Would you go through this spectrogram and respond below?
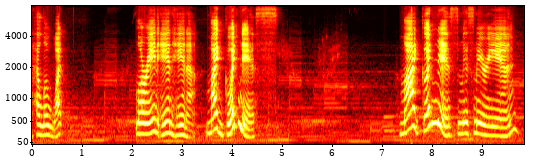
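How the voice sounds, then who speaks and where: A woman's voice: a little high, fairly bright tone. A woman streamer reading visual novel narration aloud, expressively, with casual chatty asides. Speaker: video game streamer.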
